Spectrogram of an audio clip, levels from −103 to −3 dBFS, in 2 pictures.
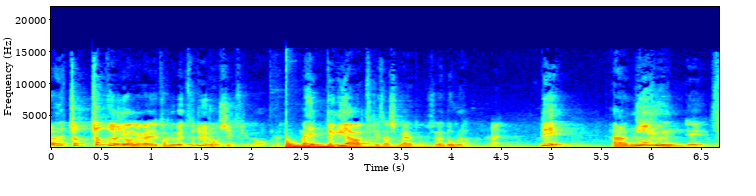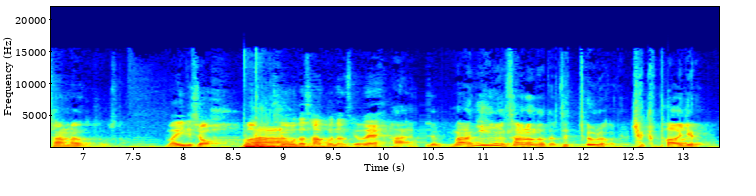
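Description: From 10.26 to 10.59 s, new audio likely arrived too seldom, so playback kept repeating a short buffer and skipped most of the real signal. This robotic sound from repeated short buffers leaves a rigid 133 Hz metallic buzz that only loosely follows the sound.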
